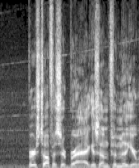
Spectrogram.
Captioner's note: voiceover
